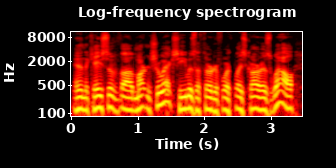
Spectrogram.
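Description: A man's voice: medium pitch, fairly quick, a little mellow, no echo, clean studio sound. A man giving emphatic, casual opinions as a sports radio panelist, repeating phrases for stress. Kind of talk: casual sports commentary discussion.

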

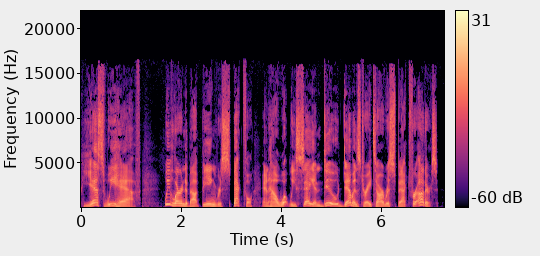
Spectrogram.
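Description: Brief: cheerful tomato host, bright lively voice, gentle teaching manner. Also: male voice, a little high, measured pace, dry recording, studio quality, full character voice. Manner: warm, gently teaching, scripture-quoting. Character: friendly male tomato show host. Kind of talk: cartoon audio play.

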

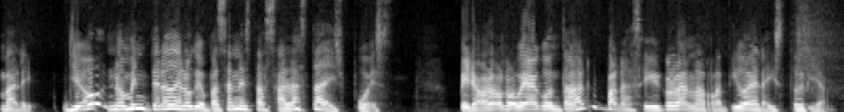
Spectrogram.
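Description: A young woman, co-hosting a casual podcast and telling a story with animated acted-out quotes. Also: fast talker, no room sound. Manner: animated storyteller, acts out her own quotes in high squeals. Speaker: podcast co-host. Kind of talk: casual chat.

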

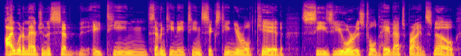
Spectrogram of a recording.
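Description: A male podcast host chats casually and asks long, winding questions. His voice sits at a middle pitch. The sound is dry and close, with no room around it. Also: fairly even intonation, normal speed, fairly bright tone, no echo.

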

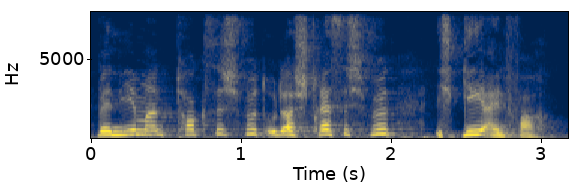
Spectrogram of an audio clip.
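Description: A young woman with a high voice speaks with passion and strong emphasis. She tells her story in a casual, lively way as a podcast guest. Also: normal speed. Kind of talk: casual conversation.

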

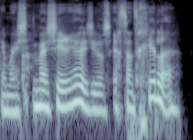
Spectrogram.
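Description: A woman's voice: sits low, fast, no room sound, clean studio sound. A woman in her thirties co-hosting a podcast, chatting casually and laughing at herself. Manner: chatty, laughing, self-mocking. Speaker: podcast co-host. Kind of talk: casual chat.

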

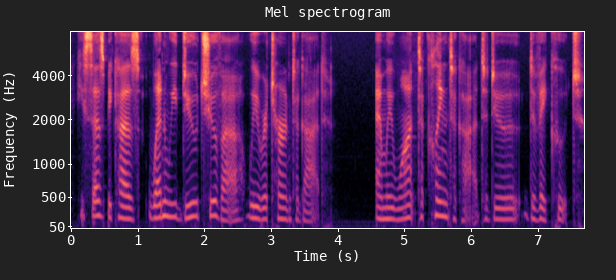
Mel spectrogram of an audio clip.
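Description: A woman hosting a podcast, giving a gentle, earnest spiritual teaching with soft restarts. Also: fairly low pitch, a little slow, dry recording, studio quality.

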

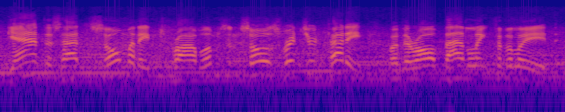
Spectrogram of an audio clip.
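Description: A man's voice: high voice, fast. A man working as a motorsport commentator, calling a live race play-by-play in short bursts. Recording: muffled broadcast with loud engine noise. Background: loud race car engines outdoors.

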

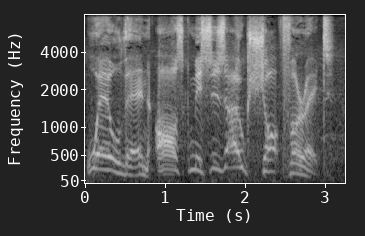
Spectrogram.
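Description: Bellowing, fed-up market trader, raised and loud, as a man reads him. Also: high-pitched, big pitch swings, takes it slowly, creaky, voice pushed up, heavily acted. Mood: angry. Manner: shouting, threatening. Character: blustering angry male goose salesman.

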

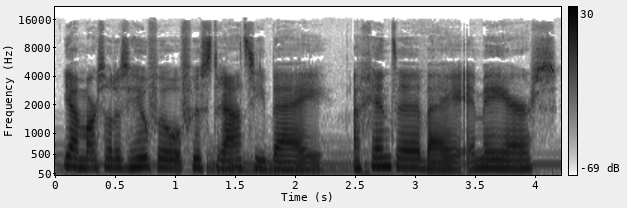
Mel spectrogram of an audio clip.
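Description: A woman with a fairly low voice, hosting an interview and asking measured questions. She sums up what the guest says before moving on. Faint music plays underneath. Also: steady tone. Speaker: podcast host.

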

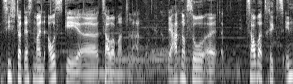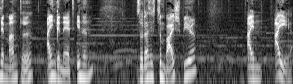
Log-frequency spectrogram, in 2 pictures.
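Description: Over background music, a man with a medium-pitched, fairly bright voice plays an improvised tabletop game. He chats casually and explains things in rambling detail.

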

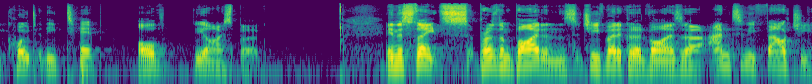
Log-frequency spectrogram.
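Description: A man presenting broadcast news, brisk and assured, with occasional conversational asides. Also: mid-range voice.

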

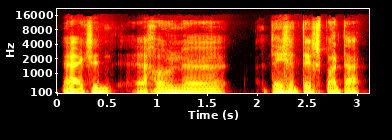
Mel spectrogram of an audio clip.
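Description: A man, an assistant coach, speaking softly and haltingly with lots of fillers in casual podcast chat. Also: medium pitch, level tone, no room sound, studio quality.

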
